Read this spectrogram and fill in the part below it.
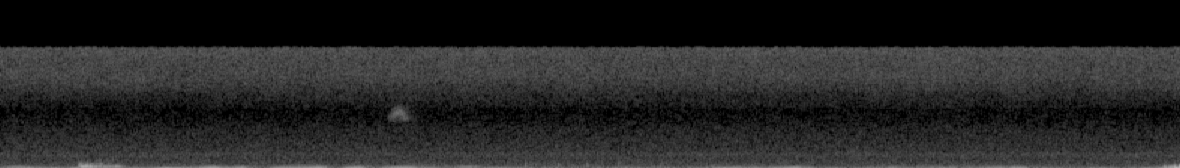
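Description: A hand gently strokes a kitten's fur.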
